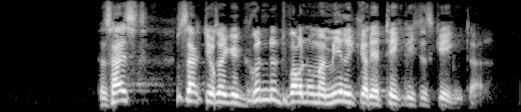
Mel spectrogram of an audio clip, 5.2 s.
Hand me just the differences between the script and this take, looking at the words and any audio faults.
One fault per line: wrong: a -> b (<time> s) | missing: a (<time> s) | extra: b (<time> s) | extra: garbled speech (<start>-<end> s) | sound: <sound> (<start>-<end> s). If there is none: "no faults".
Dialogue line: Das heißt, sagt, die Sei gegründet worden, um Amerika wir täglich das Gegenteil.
no faults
